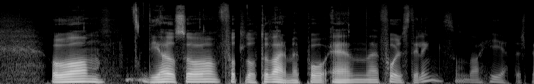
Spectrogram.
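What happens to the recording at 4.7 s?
At 4.7 s the speech carries a rapid ticking, zipper noise that runs from 3.41 to 4.91 s. The level falls by about 20 dB in unsmoothed 1 dB steps, roughly twenty per second, and each jump leaves a small click on the sound.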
